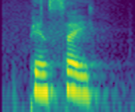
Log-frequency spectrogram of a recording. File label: "Pensei", Portuguese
